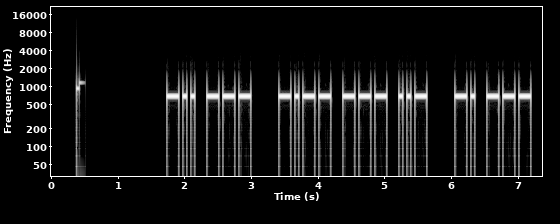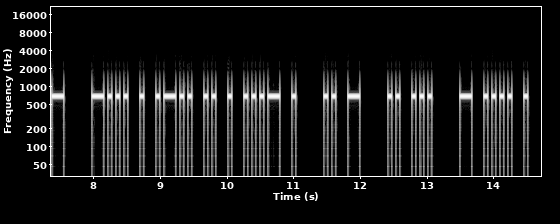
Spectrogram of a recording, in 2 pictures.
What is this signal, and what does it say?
Morse code, heard as a keyed tone, about 20 wpm, 700 Hz. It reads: DO YOU NOT BELIEVE IT IS THE
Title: Sentences from Top 1000 Words 20wpm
